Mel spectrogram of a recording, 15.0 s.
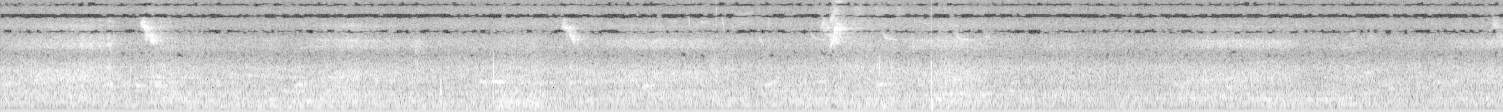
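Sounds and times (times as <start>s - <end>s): faint bird chirps: 0.5s - 1.9s, 2.9s - 10.6s, 12.2s - 15.0s.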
